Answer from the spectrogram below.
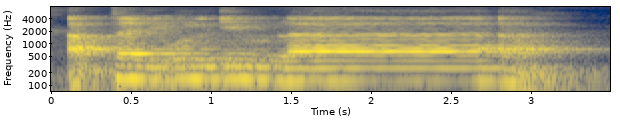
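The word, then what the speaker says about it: أبتدئ الإملاء: Abtadiul Imla itu bacanya sebetulnya gimana sih Kak? Abtadiul Imla gitu. Ya, ini yang kemarin ini tulisannya ini normal seperti itu tulisannya. Abtadiul imla'a. Ya. Jadi kalau dibaca abtadiul imla'a bismillahi.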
